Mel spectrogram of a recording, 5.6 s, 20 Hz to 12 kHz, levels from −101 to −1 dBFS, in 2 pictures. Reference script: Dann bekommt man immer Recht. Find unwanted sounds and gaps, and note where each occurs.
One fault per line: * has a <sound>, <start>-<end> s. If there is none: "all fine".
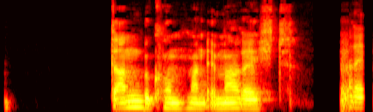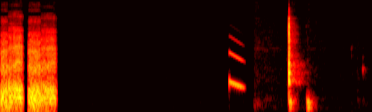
* has a laugh, 2.5-3.2 s
* has a chirp, 4.5-4.6 s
